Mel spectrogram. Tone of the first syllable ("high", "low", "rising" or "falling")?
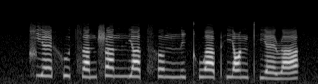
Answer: falling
